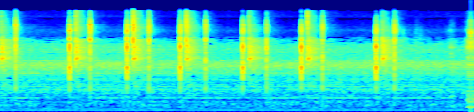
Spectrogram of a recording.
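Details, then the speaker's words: Q-switched Nd:YAG laser removing a patient's self-made tattoo marks, moving on to a Z-shaped tattoo: sharp paired snapping clicks repeating in short bursts over a quiet room hum as the laser fires. "Laser को, ये वो laser है, ये वो laser है की switch Andy egg laser है, और की स्विच एंडी एग लेजर की मुख्तलिफ चीजें फिट हैं।"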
